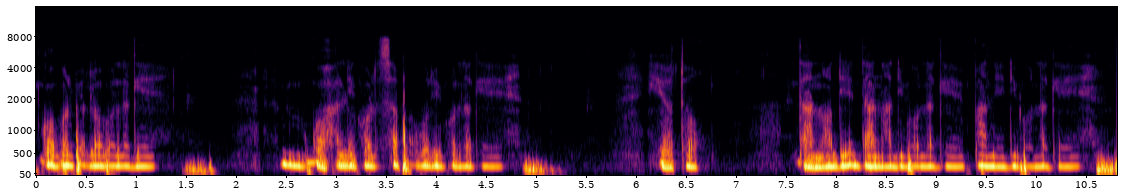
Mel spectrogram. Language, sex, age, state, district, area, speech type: Assamese, female, 60+, Assam, Morigaon, rural, spontaneous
